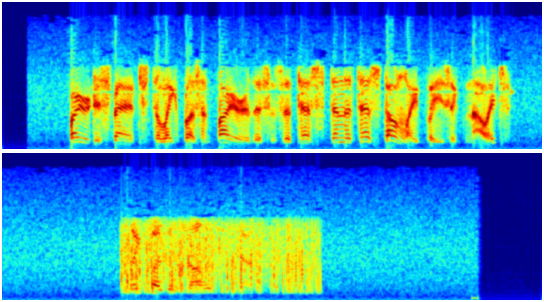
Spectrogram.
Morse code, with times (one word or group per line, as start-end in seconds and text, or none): none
